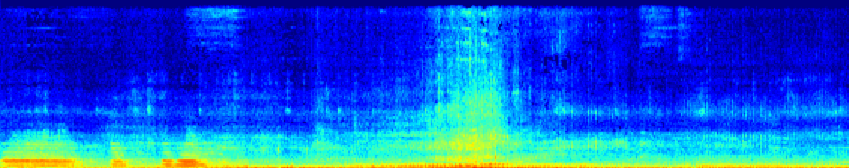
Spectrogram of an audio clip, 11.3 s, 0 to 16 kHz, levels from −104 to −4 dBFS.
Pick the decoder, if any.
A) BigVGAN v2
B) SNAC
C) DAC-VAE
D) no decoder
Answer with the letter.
D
